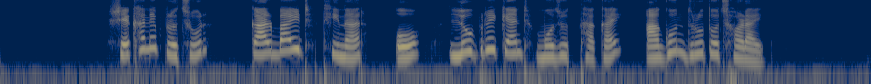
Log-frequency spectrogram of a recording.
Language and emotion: Bengali, neutral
